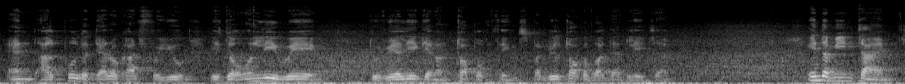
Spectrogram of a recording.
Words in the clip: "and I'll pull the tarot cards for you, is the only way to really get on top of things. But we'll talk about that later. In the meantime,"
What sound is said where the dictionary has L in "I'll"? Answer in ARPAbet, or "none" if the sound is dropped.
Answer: L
